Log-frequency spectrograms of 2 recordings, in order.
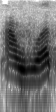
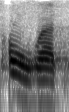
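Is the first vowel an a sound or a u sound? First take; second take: a; u. First: The first vowel is an a sound. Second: The first vowel is a u sound. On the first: The speaker calls it wrong. "bukan awat" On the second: The speaker calls it right. "tapi awat ya, dengan bomah pada ainya sebagai ralat"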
